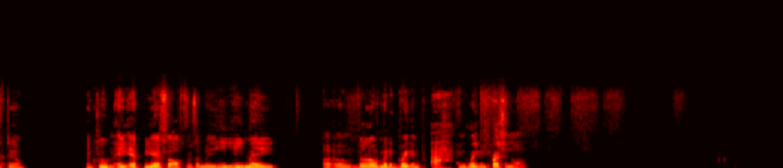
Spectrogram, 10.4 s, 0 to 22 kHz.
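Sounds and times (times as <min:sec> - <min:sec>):
speech: 0:00.0 - 0:00.4, 0:01.1 - 0:03.7, 0:04.3 - 0:07.1
paper rustling and rubbing in swishing strokes: 0:06.2 - 0:08.4.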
